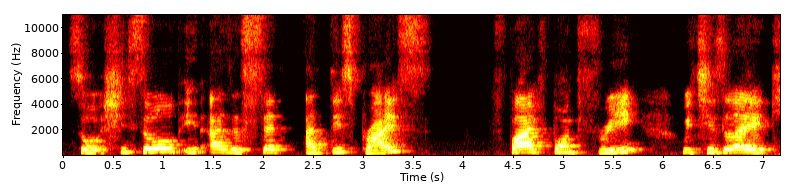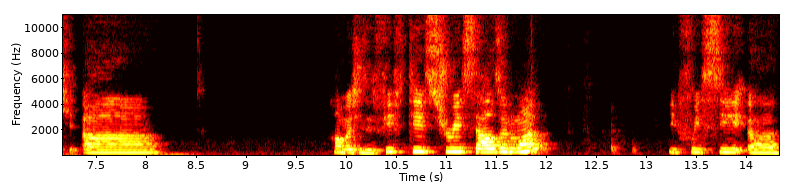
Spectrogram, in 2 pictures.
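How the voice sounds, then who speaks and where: A woman's voice: on the high side, fairly even intonation, slow pace, fairly bright tone. A woman presenting a step-by-step screen tutorial, explaining as she goes and often checking in with "right?" and "uh". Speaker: shopping service presenter. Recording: roomy echo.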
